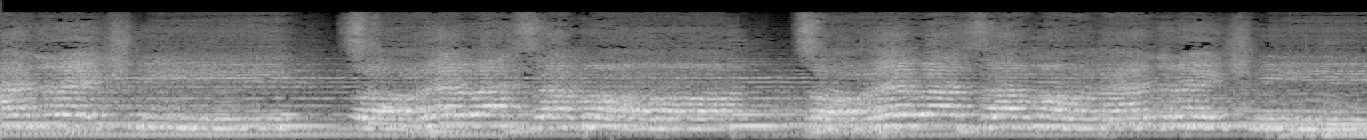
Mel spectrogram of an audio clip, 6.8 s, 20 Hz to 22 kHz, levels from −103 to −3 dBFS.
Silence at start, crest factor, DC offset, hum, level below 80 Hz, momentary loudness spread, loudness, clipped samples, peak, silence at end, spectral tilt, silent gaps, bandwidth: 0 s; 14 dB; under 0.1%; none; -64 dBFS; 5 LU; -19 LUFS; under 0.1%; -6 dBFS; 0 s; -4.5 dB/octave; none; 16 kHz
